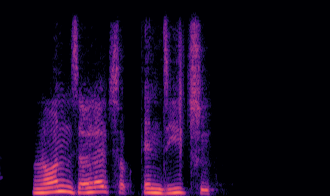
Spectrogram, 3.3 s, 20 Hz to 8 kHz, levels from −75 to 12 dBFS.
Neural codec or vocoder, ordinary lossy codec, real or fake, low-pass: codec, 16 kHz, 0.5 kbps, X-Codec, HuBERT features, trained on balanced general audio; Opus, 64 kbps; fake; 7.2 kHz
